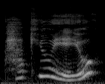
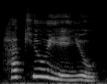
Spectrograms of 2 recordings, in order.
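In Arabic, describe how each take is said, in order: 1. يُقال بنغمة السؤال. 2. يُقال بنغمة الجملة الخبرية. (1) "برضو بلهجة سؤال" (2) "يعني هذه تكون مدرسة"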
